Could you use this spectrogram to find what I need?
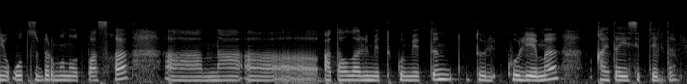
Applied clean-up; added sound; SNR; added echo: none; none; none; none.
